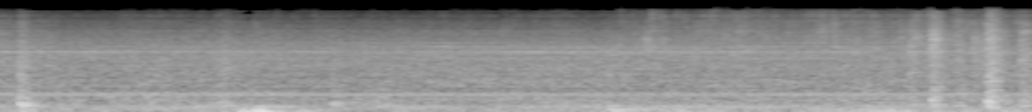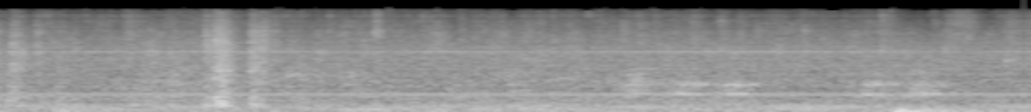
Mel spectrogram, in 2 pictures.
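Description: Plastic toys clattering and knocking as a child handles them in plastic storage bins, with scattered clicks and a few dull thumps, over a steady hum.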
